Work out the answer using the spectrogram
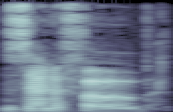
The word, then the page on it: xenophobe: American English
